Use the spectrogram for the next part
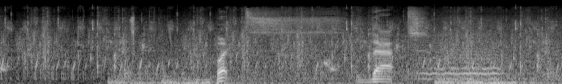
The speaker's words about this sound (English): that is a waterfall, so we have to just press one of the left or right arrow keys rapidly to escape it.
